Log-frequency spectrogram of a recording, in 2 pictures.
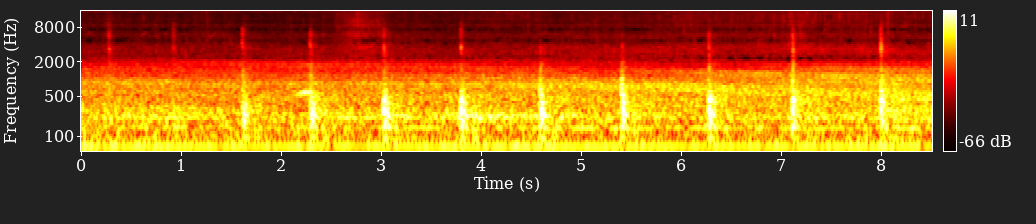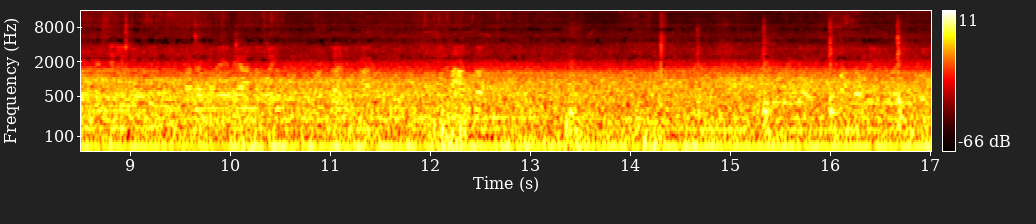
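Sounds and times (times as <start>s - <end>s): steady low rumble: 0.0s - 17.0s.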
